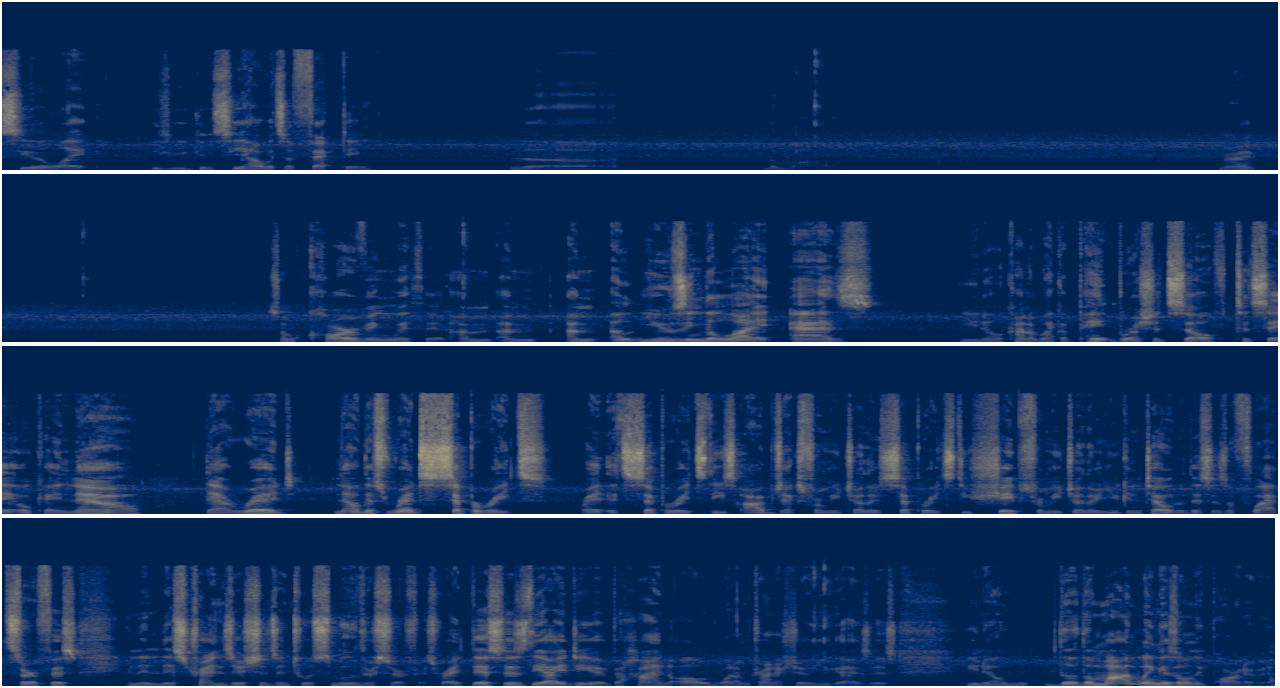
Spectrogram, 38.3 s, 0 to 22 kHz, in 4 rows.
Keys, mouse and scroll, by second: 10.2-13.0 drag, 34.8 click.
